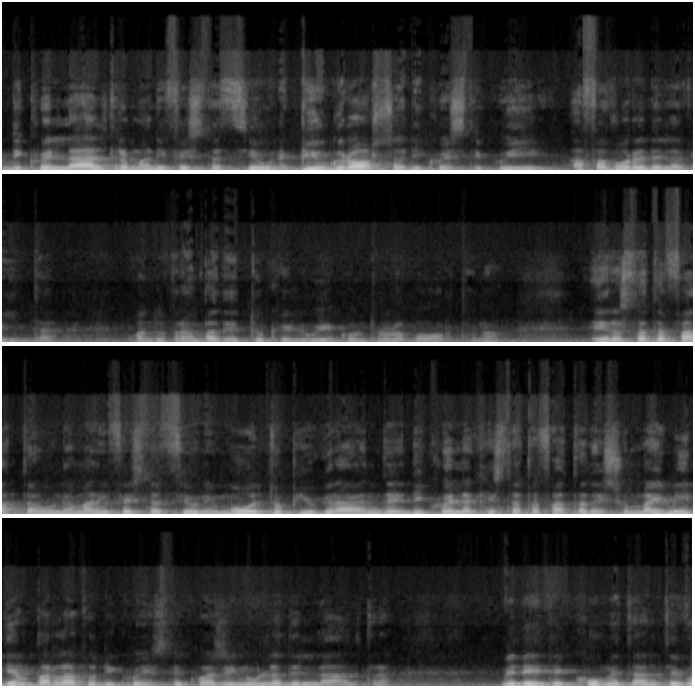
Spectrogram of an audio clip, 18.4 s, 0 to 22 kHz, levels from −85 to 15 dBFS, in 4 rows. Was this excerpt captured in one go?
no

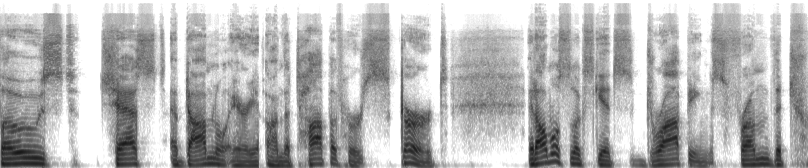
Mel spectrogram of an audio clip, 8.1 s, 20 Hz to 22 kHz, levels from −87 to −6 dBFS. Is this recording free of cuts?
no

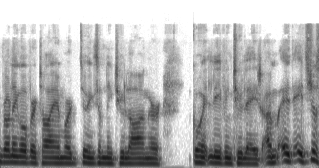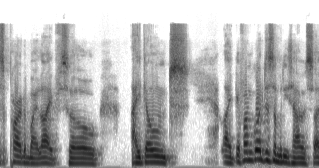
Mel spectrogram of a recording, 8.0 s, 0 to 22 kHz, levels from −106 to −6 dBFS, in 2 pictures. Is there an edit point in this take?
yes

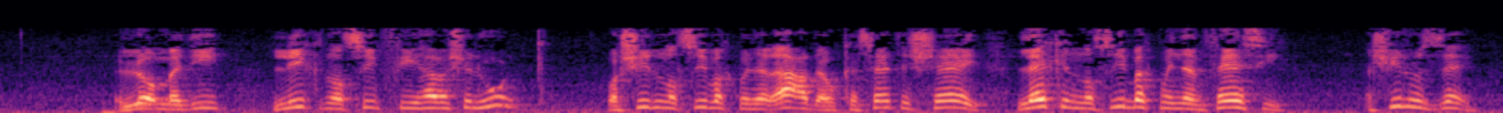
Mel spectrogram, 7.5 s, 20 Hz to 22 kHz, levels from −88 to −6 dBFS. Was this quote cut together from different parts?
yes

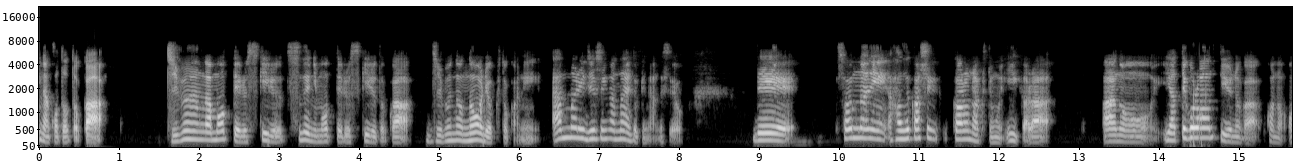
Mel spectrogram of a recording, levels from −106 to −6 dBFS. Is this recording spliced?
no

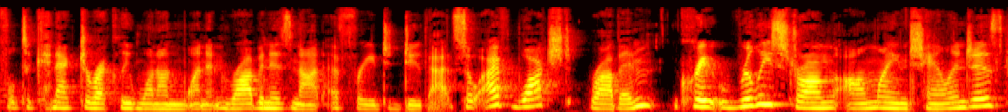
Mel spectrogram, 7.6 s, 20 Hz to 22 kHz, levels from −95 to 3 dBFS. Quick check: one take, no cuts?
yes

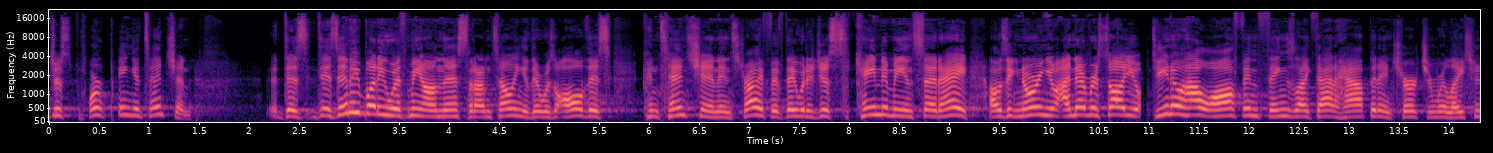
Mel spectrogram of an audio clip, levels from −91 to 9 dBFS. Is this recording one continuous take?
no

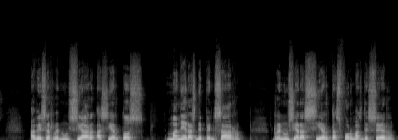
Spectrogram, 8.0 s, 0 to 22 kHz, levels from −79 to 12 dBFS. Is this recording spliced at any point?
no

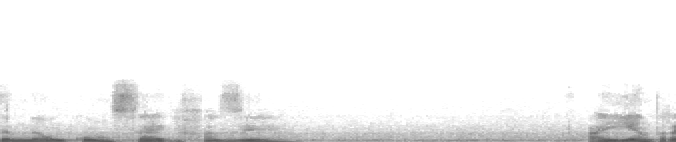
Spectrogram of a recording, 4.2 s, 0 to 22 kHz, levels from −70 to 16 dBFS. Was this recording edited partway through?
no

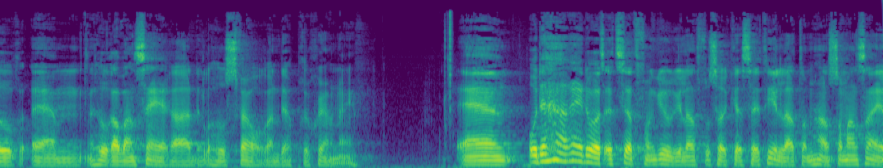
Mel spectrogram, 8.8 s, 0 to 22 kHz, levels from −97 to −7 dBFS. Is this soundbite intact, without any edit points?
no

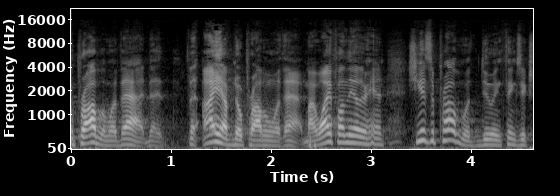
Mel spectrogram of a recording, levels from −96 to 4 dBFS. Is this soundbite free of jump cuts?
yes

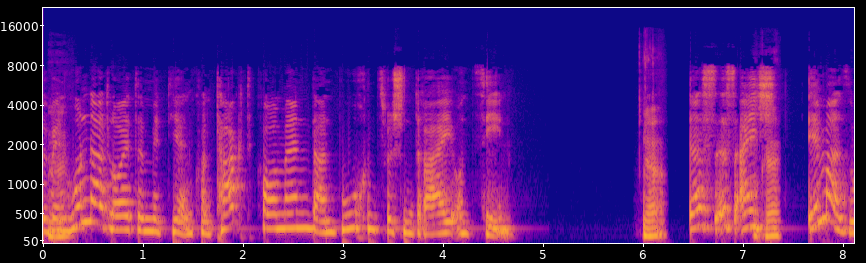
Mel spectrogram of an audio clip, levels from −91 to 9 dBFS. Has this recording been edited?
no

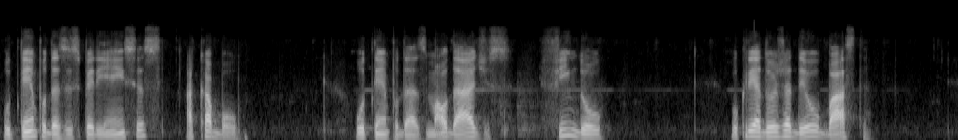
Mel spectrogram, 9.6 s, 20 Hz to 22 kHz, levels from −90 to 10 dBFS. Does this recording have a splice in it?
no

